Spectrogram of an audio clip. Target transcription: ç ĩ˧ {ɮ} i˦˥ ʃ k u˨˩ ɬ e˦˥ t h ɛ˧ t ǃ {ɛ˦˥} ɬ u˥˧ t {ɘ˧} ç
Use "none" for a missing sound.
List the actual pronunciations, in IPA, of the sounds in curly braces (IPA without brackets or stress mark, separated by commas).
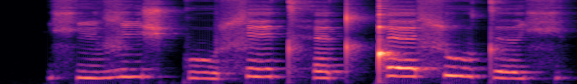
ɮ, ɛ˦˥, ɘ˧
